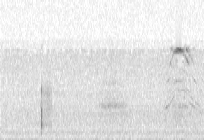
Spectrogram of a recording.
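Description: Near silence: room tone, with one faint short click about half a second in and a fainter tick near the end.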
